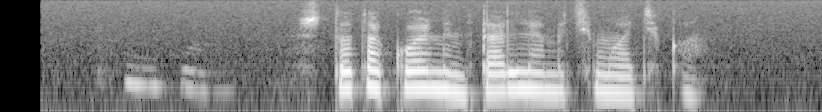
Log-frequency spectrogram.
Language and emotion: Russian, neutral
